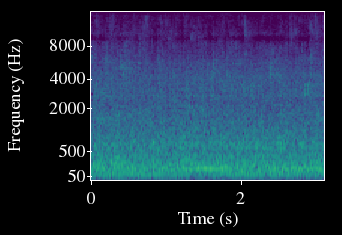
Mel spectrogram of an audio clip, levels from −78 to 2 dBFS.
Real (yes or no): yes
